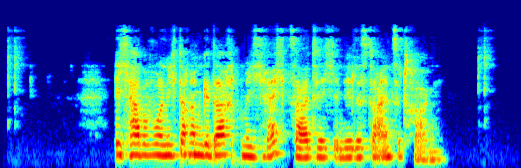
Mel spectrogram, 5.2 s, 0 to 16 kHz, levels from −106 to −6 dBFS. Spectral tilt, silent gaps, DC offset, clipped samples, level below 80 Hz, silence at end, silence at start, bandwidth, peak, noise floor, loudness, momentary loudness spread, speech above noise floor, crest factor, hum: -6.5 dB/octave; none; under 0.1%; under 0.1%; -64 dBFS; 0.8 s; 1.15 s; 9.4 kHz; -4 dBFS; -68 dBFS; -21 LUFS; 11 LU; 48 dB; 18 dB; none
